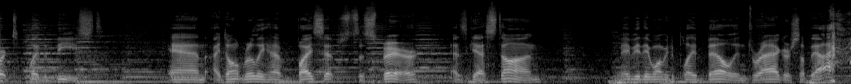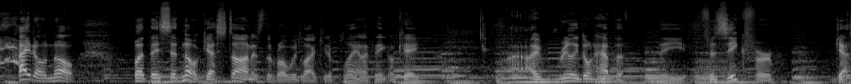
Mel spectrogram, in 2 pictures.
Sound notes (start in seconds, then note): 8.3 laughs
